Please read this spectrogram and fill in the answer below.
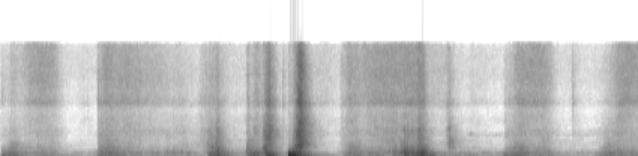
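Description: Comb drawn through long curly hair as it is parted, in a series of short, irregular strokes, the loudest about three seconds in.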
